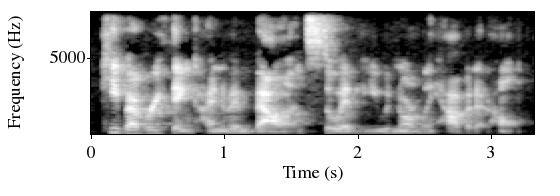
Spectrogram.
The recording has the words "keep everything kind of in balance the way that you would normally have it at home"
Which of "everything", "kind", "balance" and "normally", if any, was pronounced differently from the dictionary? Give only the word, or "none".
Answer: none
